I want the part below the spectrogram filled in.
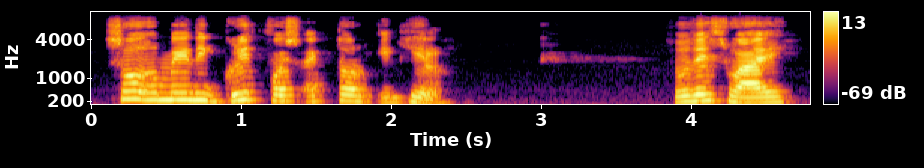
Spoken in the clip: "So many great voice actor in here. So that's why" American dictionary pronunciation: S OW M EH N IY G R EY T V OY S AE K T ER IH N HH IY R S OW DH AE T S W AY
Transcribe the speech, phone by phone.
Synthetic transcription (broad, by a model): S OW M EH N IY G R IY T F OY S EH K T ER IH N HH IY L S OW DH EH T S W AY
